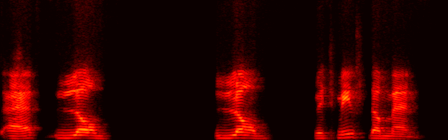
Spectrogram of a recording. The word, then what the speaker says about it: l'homme: But in French, H is considered as vowel but mute sound.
